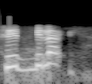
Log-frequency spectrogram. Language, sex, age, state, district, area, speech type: Assamese, female, 45-60, Assam, Golaghat, rural, conversation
